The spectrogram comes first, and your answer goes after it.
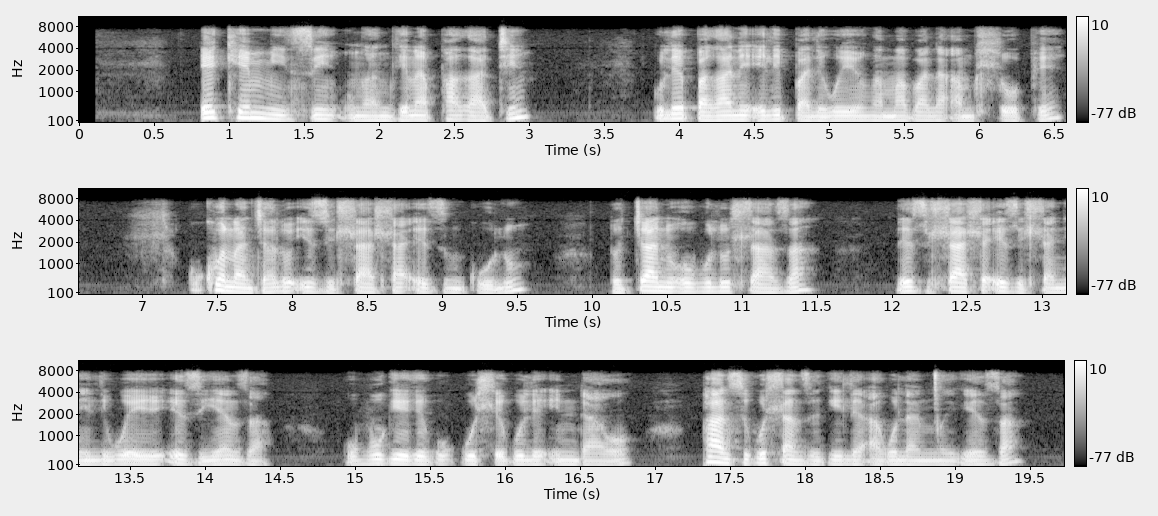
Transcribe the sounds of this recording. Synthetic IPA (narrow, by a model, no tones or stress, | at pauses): ɛkʰemisiṵŋaŋɛnapʰaɣaːtʰi | ɣulɛb̥ʱaɣanɛʔelib̥ʱaliwɛjɔŋamaβalaʔa̰m̩ɬɔpʰɛ | ɣukʰɔnand͡ʒʱalɔʔiziɬa̰ɬaʔeziŋkʼulu | lɔt͡ʃʼanioβuluɬaza | leziɬaɬaʔeziɬaɲeliwɛjɔʔezijɛnd͡zʱa | ɣuβuɣɛɣɛɣuɣuɬɛɣulɛʔindʱawɔ | pʰant͡sʼiɣuɬand͡zʱeɣilɛʔa̰ɣulaŋ͡ǀʱɛɣɛːza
